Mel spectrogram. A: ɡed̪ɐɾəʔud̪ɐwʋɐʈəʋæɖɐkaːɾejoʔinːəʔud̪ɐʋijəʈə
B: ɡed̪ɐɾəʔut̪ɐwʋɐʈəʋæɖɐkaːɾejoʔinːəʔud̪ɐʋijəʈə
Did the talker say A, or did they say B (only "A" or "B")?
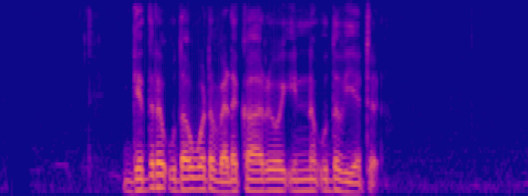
A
